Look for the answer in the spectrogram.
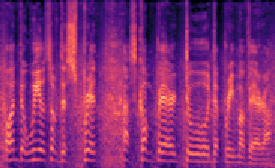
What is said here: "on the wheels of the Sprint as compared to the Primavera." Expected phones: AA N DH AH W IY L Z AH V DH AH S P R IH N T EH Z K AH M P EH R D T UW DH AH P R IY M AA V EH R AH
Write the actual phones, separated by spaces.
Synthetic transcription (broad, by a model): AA N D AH W IY L S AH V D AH S P R IH N T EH S K AH M P EH R D T UW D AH P R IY M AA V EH R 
